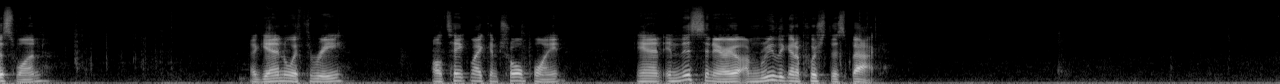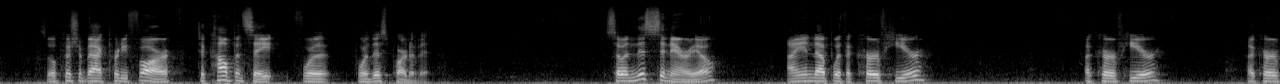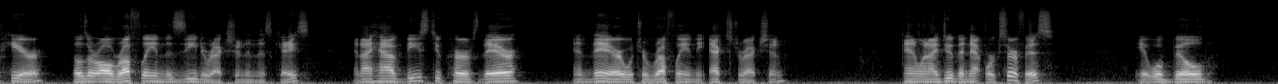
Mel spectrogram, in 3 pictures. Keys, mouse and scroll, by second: 0.3 click, 0.5-2.1 typing, 3.0 Return, 4.5 click, 5.8 click, 6.0 click, 7.0-7.3 scroll, 8.0-9.0 typing, 9.4-9.7 scroll, 9.5 Return, 10.2 click, 12.8 click, 13.6 typing, 14.6 right click, 18.3 click, 18.5 click, 19.4 right click, 19.9 click, 21.2 click, 22.3 click, 23.5 shift+click, 24.6 click, 25.7 click, 26.9 click, 29.9 shift+click, 32.0 shift+click, 34.4-35.3 typing, 37.7 click, 38.1 Return, 38.2 scroll.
